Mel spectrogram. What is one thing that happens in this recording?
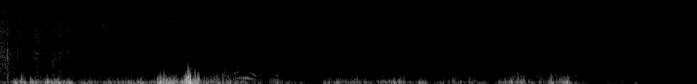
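Leaves rustle as hands pick plants close by.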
